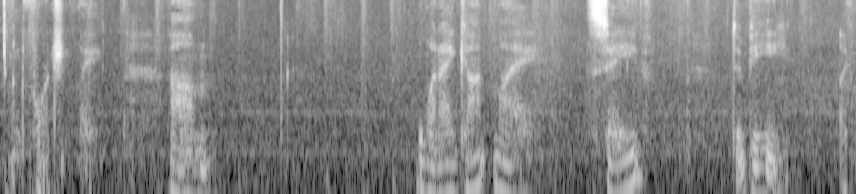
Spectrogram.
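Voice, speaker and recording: A man speaking in a soft, breathy whisper, giving unhurried, gently playful ASMR commentary while he plays a video game for viewers. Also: lowish voice, noisy background. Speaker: livestreamer playing a video game.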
